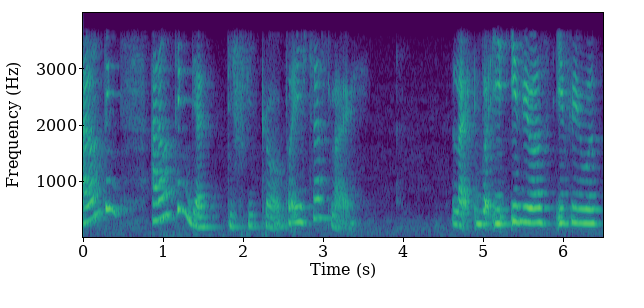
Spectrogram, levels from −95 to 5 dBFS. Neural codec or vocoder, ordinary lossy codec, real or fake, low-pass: none; none; real; 3.6 kHz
